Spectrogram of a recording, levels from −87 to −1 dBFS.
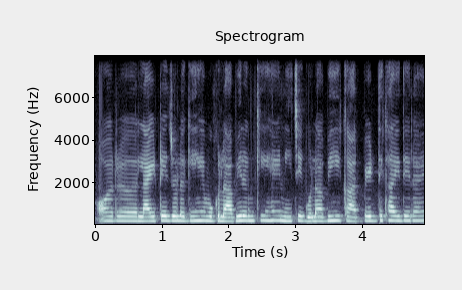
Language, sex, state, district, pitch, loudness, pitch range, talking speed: Hindi, female, Madhya Pradesh, Bhopal, 210 Hz, -15 LUFS, 200-215 Hz, 195 wpm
